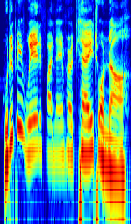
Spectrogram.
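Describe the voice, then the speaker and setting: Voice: medium pitch, big pitch swings, fast talker, dry recording, faint music behind. Rambling Australian streamer thinking aloud. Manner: rambling, thinks aloud, greets chat, sudden loud outbursts. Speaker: game streamer. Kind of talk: casual live-stream chatter while gaming.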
